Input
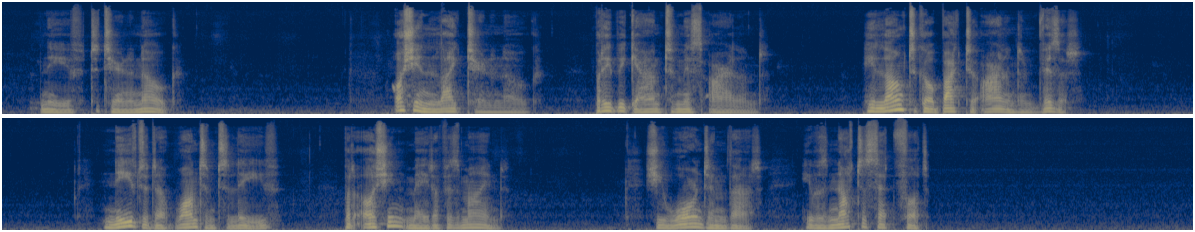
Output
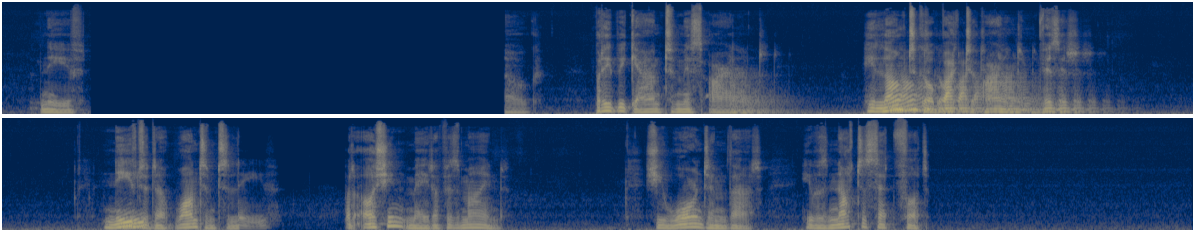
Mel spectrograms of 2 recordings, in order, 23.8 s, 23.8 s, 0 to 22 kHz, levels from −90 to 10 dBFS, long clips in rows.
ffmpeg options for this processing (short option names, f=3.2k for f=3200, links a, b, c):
-filter_complex "[0:a]asplit=3[a][b][c];[a]afade=t=out:st=7.27:d=0.02[d];[b]asplit=2[e][f];[f]adelay=146,lowpass=f=940:p=1,volume=-3dB,asplit=2[g][h];[h]adelay=146,lowpass=f=940:p=1,volume=0.46,asplit=2[i][j];[j]adelay=146,lowpass=f=940:p=1,volume=0.46,asplit=2[k][l];[l]adelay=146,lowpass=f=940:p=1,volume=0.46,asplit=2[m][n];[n]adelay=146,lowpass=f=940:p=1,volume=0.46,asplit=2[o][p];[p]adelay=146,lowpass=f=940:p=1,volume=0.46[q];[e][g][i][k][m][o][q]amix=inputs=7:normalize=0,afade=t=in:st=7.27:d=0.02,afade=t=out:st=13.32:d=0.02[r];[c]afade=t=in:st=13.32:d=0.02[s];[d][r][s]amix=inputs=3:normalize=0,asplit=3[t][u][v];[t]afade=t=out:st=14.27:d=0.02[w];[u]bandpass=f=630:t=q:w=1.1,afade=t=in:st=14.27:d=0.02,afade=t=out:st=15.37:d=0.02[x];[v]afade=t=in:st=15.37:d=0.02[y];[w][x][y]amix=inputs=3:normalize=0,asplit=3[z][aa][ab];[z]atrim=end=0.89,asetpts=PTS-STARTPTS,afade=t=out:st=0.886:d=0.004:c=hsin[ac];[aa]atrim=start=0.89:end=5.03,asetpts=PTS-STARTPTS,volume=0[ad];[ab]atrim=start=5.03,asetpts=PTS-STARTPTS,afade=t=in:d=0.004:c=hsin[ae];[ac][ad][ae]concat=n=3:v=0:a=1"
